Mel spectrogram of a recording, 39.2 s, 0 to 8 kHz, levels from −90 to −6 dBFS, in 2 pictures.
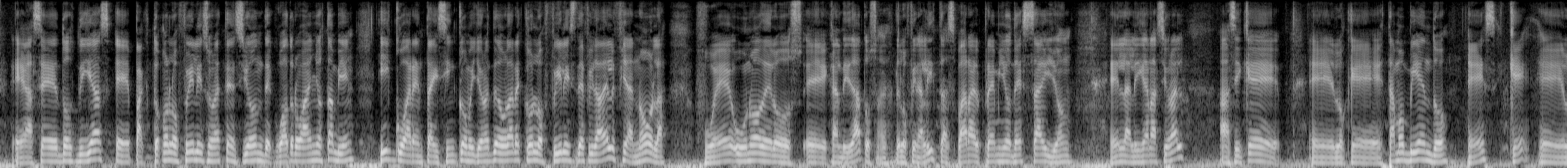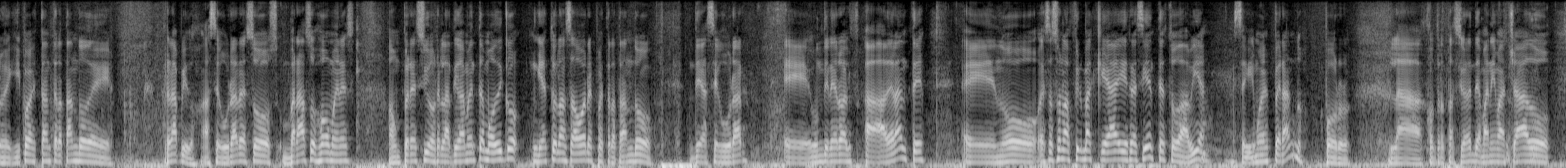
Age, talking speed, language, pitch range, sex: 20-39, 155 wpm, English, 95-130 Hz, male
